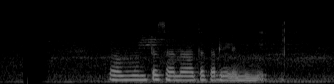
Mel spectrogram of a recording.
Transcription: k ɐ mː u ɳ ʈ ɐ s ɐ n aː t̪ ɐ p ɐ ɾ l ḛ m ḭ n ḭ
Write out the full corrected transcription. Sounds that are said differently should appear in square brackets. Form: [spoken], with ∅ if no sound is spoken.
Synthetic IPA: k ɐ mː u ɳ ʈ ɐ s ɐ n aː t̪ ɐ [k] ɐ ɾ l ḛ m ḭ n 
